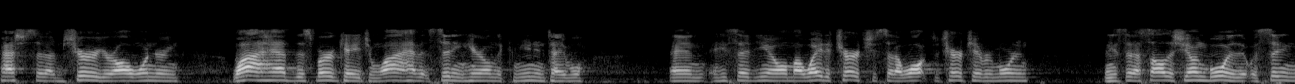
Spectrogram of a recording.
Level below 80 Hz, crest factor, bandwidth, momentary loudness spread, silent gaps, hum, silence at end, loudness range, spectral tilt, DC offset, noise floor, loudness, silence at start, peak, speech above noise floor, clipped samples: -60 dBFS; 20 dB; 5.4 kHz; 13 LU; none; none; 0 s; 6 LU; -7 dB/octave; under 0.1%; -63 dBFS; -23 LUFS; 0 s; -4 dBFS; 40 dB; under 0.1%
